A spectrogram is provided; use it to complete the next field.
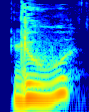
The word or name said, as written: lue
